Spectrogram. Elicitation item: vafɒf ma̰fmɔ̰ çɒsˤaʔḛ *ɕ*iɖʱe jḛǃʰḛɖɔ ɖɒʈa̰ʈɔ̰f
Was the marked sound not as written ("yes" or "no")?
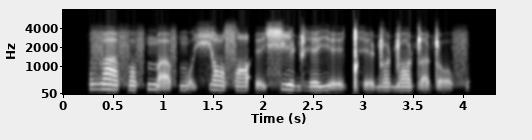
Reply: no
